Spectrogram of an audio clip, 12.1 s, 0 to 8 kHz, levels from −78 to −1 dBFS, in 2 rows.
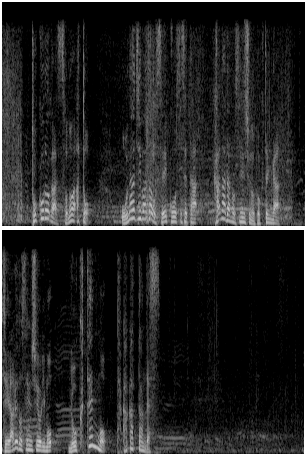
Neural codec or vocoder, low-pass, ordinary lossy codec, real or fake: none; 7.2 kHz; AAC, 48 kbps; real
